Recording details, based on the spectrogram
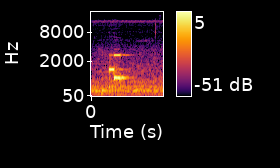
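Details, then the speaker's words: Aspiration signal during a dental injection with a computer-controlled anaesthetic device, about half a cartridge of 4% articaine (Septocaine) given, advancing to periosteum: brief rising series of electronic tones over quiet room noise. "okay I'm gonna give them about a half a car kill again there's the aspirate"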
